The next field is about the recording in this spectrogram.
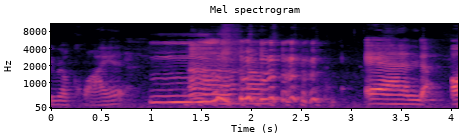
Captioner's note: chuckling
